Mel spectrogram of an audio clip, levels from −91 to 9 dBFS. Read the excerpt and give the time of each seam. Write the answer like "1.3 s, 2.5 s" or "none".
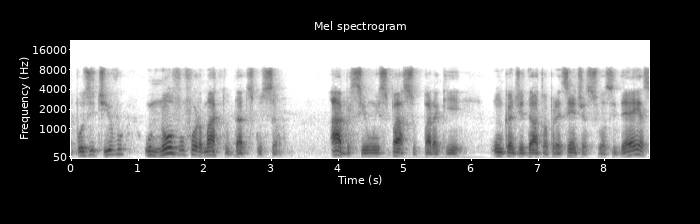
none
